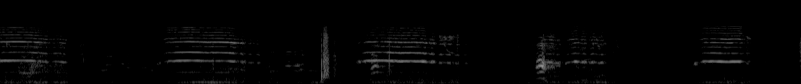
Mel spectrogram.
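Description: Goats bleating: five separate high-pitched bleats spread over the few seconds, each lasting about half a second to a second. A single sharp click comes about three seconds in.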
